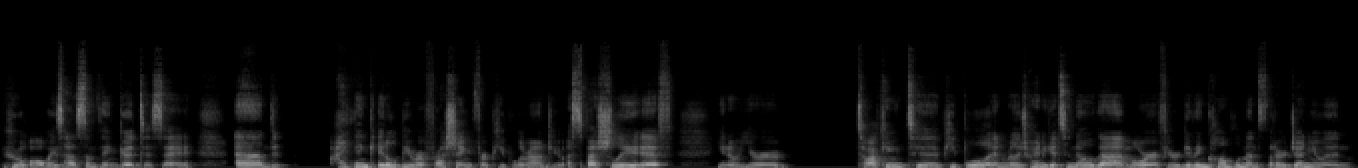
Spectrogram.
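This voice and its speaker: A woman's voice: mid-range voice, dark tone. A young adult woman hosting a solo podcast, talking in a casual, earnest way with many fillers. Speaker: podcast host.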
